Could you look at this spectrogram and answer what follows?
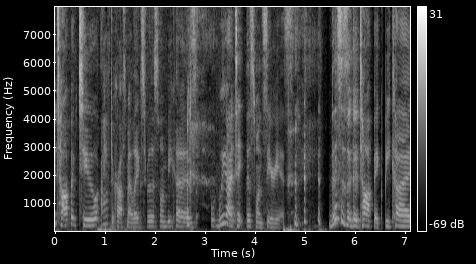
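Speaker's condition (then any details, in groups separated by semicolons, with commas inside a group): No condition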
